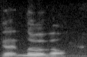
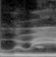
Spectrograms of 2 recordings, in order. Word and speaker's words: Louisville: There's no Louis. There's no S. There's no Louisville. So Louisville. if you've been there longer, is it just two syllables? Is it Louisville? Louisville. Louisville? It's if you're a local, this is kind of like the way to tell if you're from here or not. It's just Louisville.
